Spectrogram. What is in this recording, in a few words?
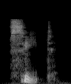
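"seat", British English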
